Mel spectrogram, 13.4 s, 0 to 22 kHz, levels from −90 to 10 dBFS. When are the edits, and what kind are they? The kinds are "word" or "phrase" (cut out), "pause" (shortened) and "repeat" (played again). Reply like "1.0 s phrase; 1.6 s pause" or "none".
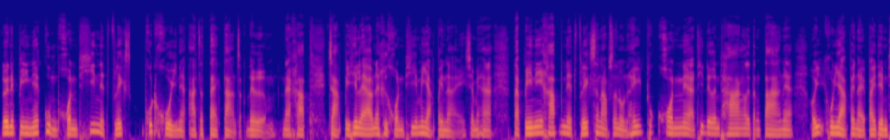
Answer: none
